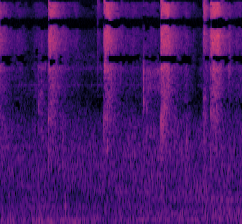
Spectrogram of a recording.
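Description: Faint shuffling footsteps, about two a second, over a low steady room hum.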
